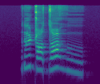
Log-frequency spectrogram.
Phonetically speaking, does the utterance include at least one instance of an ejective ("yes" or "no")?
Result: no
